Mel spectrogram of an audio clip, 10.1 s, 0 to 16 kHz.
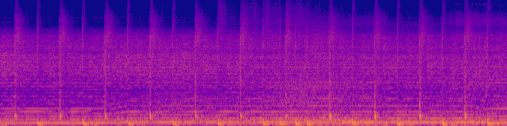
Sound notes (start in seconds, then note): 3.5 car engine revving; 7.4 upbeat music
